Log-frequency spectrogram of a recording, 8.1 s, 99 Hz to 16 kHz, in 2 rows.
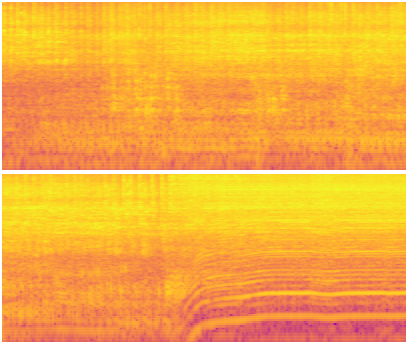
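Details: Stihl MS271 chainsaw test-run after clutch drum (bell) replacement, old drum badly worn and grooved; revs at full throttle, dips and climbs back to a steady high pitch, no misfire; ear-piercingly loud but running normally, oiling checked.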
